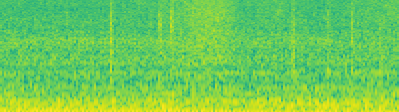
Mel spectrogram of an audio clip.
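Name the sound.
car interior driving noise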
